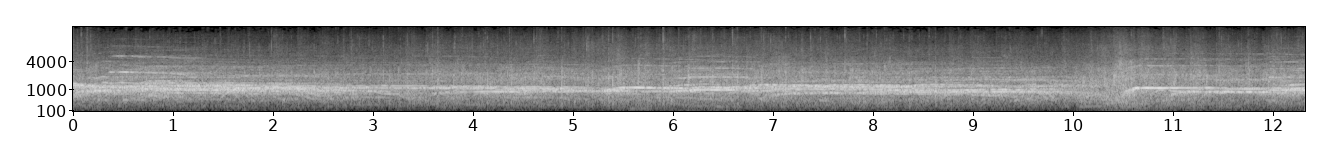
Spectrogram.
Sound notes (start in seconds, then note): 0.0 applause, cheers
